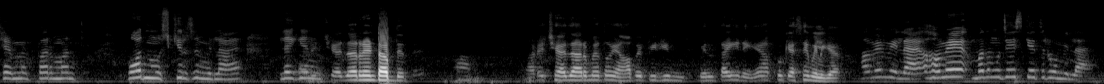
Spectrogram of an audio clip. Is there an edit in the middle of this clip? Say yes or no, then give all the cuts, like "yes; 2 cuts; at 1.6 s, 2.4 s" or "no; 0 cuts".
no; 0 cuts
